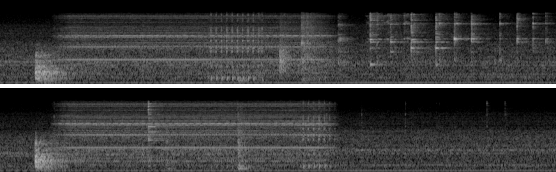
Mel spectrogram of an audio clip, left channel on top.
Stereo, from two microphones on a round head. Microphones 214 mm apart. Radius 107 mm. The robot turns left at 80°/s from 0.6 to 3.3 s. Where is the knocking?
60° right (ahead or behind), 1.7 m.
